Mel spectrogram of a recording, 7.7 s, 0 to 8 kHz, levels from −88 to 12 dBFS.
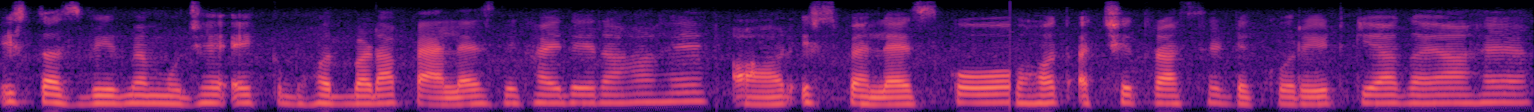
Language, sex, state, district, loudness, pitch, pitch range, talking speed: Hindi, female, Bihar, Begusarai, -22 LUFS, 165 Hz, 155-170 Hz, 190 wpm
